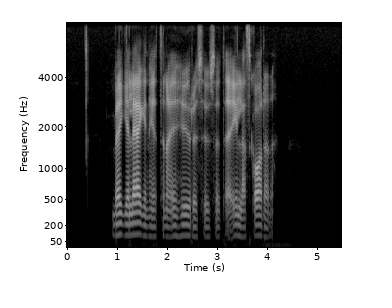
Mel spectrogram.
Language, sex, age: Swedish, male, 19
